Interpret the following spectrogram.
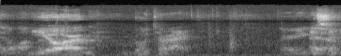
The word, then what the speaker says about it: Jörg Buttgereit: Jörg Buttgereit.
